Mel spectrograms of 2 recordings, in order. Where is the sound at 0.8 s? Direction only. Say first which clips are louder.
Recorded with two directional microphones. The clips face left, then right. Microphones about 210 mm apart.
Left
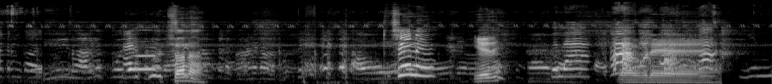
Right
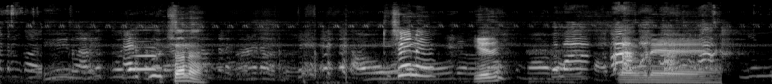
Even; 15° right (ahead or behind).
